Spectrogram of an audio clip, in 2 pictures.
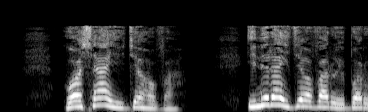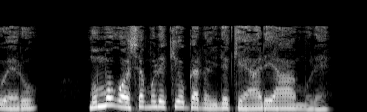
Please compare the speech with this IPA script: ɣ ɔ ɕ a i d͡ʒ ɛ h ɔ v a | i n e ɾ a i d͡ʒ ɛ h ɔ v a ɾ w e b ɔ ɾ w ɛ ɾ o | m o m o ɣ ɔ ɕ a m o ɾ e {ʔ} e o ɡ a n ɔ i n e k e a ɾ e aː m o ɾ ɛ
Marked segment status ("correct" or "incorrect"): incorrect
